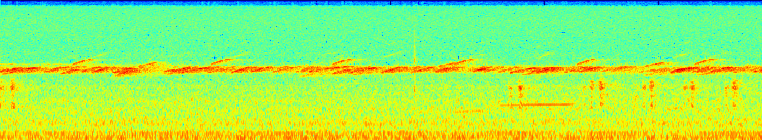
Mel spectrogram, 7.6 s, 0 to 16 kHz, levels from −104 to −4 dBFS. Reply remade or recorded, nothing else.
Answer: recorded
